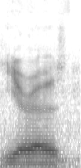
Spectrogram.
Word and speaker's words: gyros: Euros I know they're actually pronounced Euros uh sh you know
